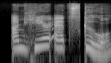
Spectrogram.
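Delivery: ridiculous put-on motherly voice. Describing a man from an anti-predator page and how he talks: imitating his fake mom voice. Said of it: "That's what he sounds like".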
